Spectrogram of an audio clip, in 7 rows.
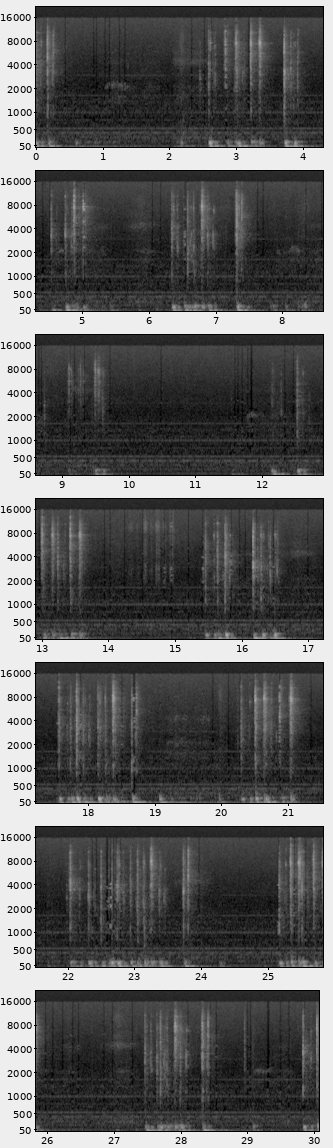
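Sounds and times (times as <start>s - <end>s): typing on computer keyboard: 0.0s - 0.4s, 2.5s - 5.2s, 6.3s - 7.6s, 9.1s - 9.8s, 12.1s - 13.8s, 14.8s - 16.7s, 17.6s - 18.9s, 20.2s - 21.2s, 22.0s - 24.0s, 25.2s - 26.0s, 27.4s - 29.2s, 29.8s - 30.0s.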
